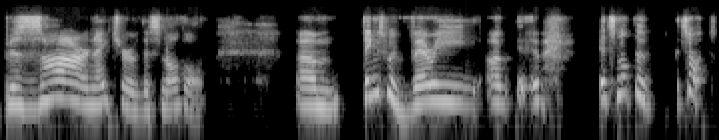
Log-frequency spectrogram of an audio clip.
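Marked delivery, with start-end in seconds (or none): 0.0-2.1 excited. Retold or imitated. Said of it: "And I was just".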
